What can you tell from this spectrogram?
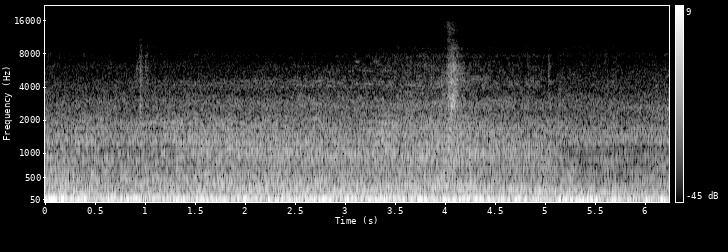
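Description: City street traffic at a busy intersection: cars and taxis running and passing, a steady low rumble, with a short sharp click about four seconds in.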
